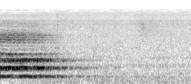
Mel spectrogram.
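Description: A choir sings a final held chord in a room with some echo.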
